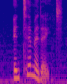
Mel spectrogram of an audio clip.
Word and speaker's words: intimidate: four syllables intimate with the stress on the second syllable Tim the third syllable is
